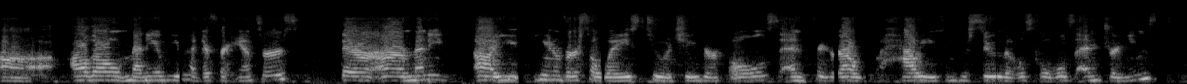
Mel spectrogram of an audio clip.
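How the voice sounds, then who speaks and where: With an American accent and a plain, everyday voice, a woman speaks at a medium pitch and fairly slow pace, her intonation fairly even. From USA. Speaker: volunteer speaker. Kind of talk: online presentation to students. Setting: video call.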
